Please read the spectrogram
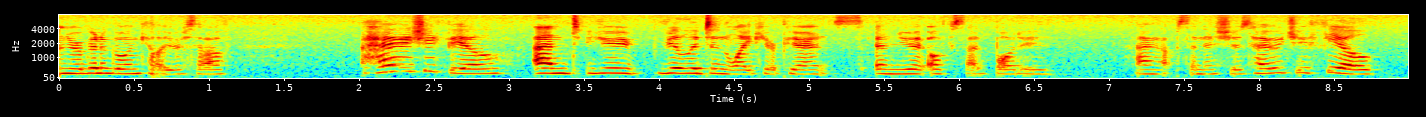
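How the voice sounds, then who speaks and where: Her pitch is fairly high and her intonation fairly even. The woman talks at a fairly quick pace. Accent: Scottish. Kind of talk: casual talk to camera.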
